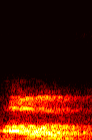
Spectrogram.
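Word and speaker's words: hour: आवर, अब आवर में H silent रहता है, आवर में एच साइलेंट रहता है, और आ से इसका उच्चारण शुरू होता है, तो आ क्या हो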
